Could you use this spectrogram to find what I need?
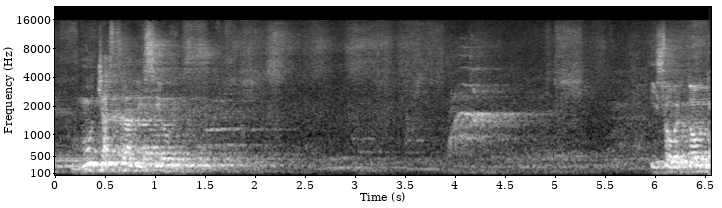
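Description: A man speaks through a microphone, his voice echoing in a large hall.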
